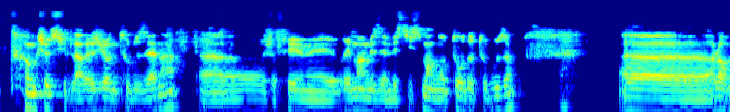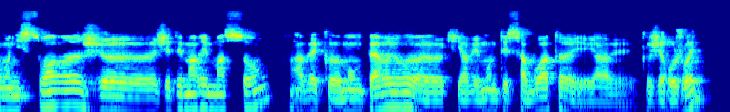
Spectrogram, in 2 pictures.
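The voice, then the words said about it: Marked Toulouse southern French accent. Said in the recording (French): “il paraît que j'ai un accent marqué de, Toulouse.”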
